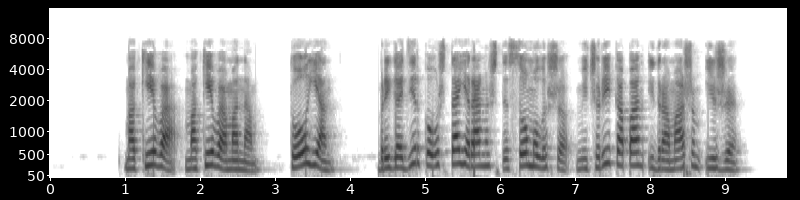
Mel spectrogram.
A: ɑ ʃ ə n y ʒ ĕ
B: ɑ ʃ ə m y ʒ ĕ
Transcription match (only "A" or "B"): B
